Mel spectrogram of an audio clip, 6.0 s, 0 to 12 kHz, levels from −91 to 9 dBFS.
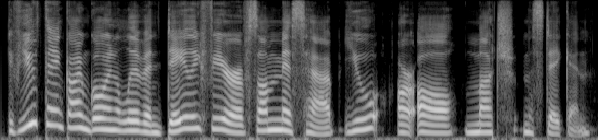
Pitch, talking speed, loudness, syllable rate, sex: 230 Hz, 180 wpm, -15 LUFS, 4.3 syllables/s, female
